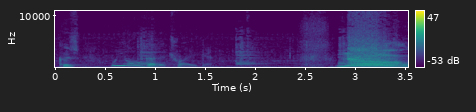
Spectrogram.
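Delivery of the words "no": high, loud cry of despair; anguished shout. Real, not acted. Gamer shouts as his retry fails. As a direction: yell it out at the failure.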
